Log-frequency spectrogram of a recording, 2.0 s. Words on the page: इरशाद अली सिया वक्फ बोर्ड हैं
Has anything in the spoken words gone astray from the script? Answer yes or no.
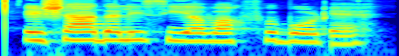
no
